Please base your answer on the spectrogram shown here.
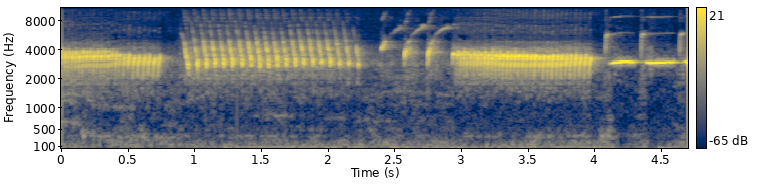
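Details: Singing canary performing long ngerol and ngerek phrases. A high buzzy roll gives way to a rapid pulsed trill, then a few short upward chips, a long smooth roll, and several bright separate whistled notes.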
